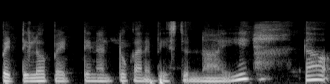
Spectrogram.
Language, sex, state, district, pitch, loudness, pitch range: Telugu, female, Andhra Pradesh, Chittoor, 155 Hz, -19 LUFS, 150-210 Hz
